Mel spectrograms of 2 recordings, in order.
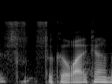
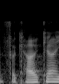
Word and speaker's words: Fukuoka: We pronounce it Fukuoka, but they seem to pronounce it Fukuoka.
